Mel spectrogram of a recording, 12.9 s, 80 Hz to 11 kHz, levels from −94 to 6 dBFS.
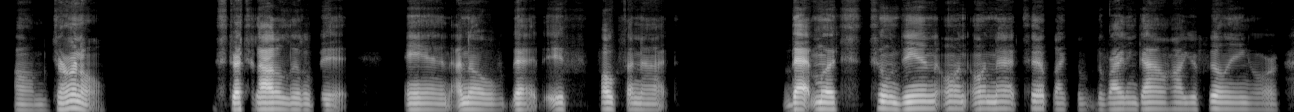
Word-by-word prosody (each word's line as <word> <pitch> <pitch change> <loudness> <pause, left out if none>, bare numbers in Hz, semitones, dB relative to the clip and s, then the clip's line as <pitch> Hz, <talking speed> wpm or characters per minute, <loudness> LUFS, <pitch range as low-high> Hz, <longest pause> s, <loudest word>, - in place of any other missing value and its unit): um, 120 -1 -11
journal. 145 -1 +2 1.1
Stretch 140 0 +3
it - - -9
out 145 0 +8
a - - +2
little 135 -2 -5
bit. 125 -1 -8 0.6
And 135 -1 -3
I - - -2
know 135 -2 -1
that 135 0 0
if 145 -1 -4 0.3
folks 145 -2 +1
are - - -3
not 130 -1 -7 1.2
that 145 -1 +7
much 145 -1 +4 0.3
tuned 150 -4 +1
in 155 +1 +3
on 155 +1 -5
on 150 +2 -3
that 155 0 -4
tip, 155 -1 -2
like, 135 -2 -12
th 130 0 -20
the 130 - -15
writing 140 +1 -4
down 145 0 -2
how 145 0 -9
you're 145 0 -8
feeling, 145 -2 -2
or 135 -1 -16
140 Hz, 155 wpm, -24 LUFS, 135-145 Hz, 1.2 s, out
